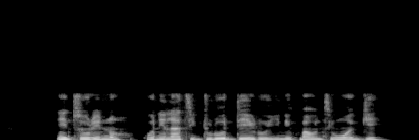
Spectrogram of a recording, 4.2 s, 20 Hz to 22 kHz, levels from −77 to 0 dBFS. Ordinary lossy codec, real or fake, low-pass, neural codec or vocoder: none; fake; 7.2 kHz; vocoder, 44.1 kHz, 80 mel bands, Vocos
